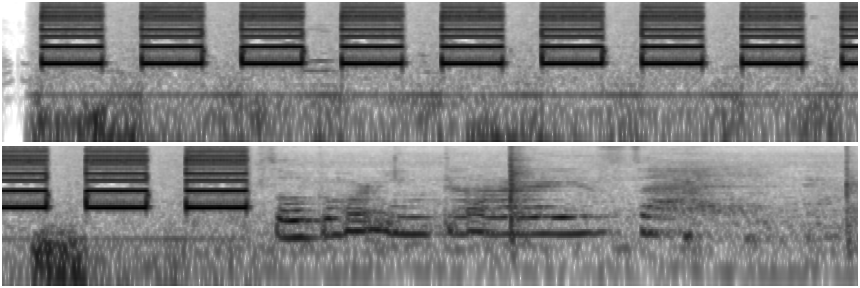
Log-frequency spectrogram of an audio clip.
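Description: Wake-up alarm going off: eleven short, high beeps, about two a second, that stop about five and a half seconds in, followed by a voice.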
